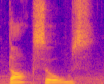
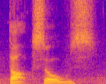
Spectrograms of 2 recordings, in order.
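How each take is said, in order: No difference in how they are said.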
